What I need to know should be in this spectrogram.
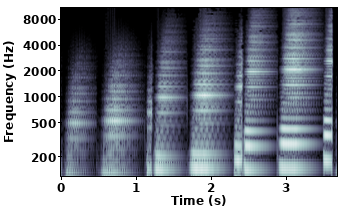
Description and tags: Sub 37 Lurking 130bpm
Moog, Synth, Bassline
